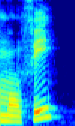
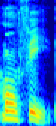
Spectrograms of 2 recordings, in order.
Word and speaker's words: Monfils: It's not Monfils. It's Monfils. You are supposed to pronounce the S. I can't believe this. This is unbelievable. I thought the French, if there's a consonant at the end, they get rid of it.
